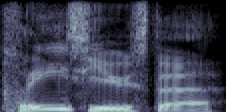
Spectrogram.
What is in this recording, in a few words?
announcements male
